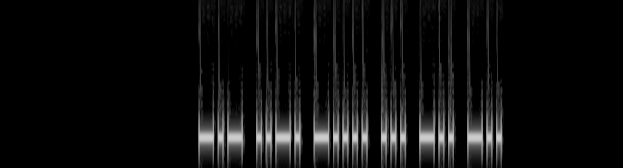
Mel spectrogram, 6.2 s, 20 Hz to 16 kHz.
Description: Morse code, heard as a keyed tone, about 25 wpm, 700 Hz. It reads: KF6SDD
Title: USA Call Signs - 6 Characters - 25wpm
